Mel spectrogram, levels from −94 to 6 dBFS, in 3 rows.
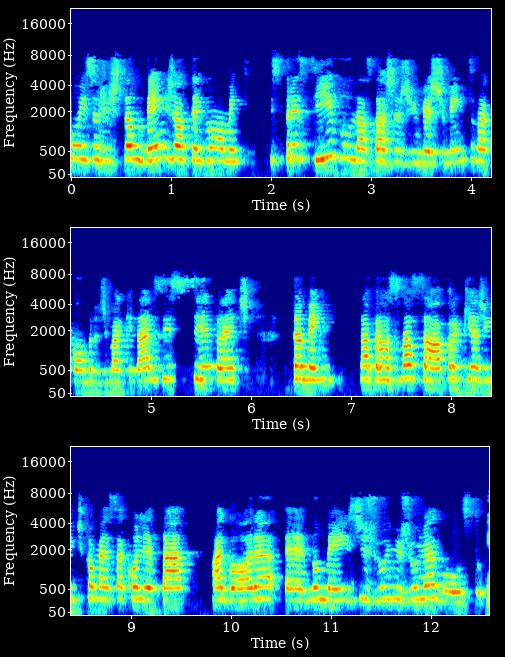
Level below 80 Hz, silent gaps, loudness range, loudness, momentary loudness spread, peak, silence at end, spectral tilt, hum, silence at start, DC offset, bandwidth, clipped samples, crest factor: -58 dBFS; none; 5 LU; -20 LUFS; 11 LU; -2 dBFS; 0 s; -4 dB/octave; none; 0 s; under 0.1%; 8 kHz; under 0.1%; 18 dB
